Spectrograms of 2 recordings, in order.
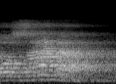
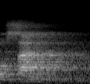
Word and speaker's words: Hosana: Es una palabra compuesta, Yoshana, que nosotros lo pronunciamos, claro, latinizado ya como Hosana, pero que quiere decir sálvanos ahora.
